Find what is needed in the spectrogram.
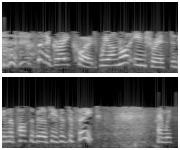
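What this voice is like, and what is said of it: Usual voice. Nothing is said of it.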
